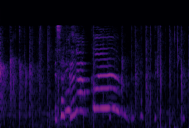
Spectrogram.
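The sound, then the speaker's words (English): Clapping and cheering voices break out at the Gryffindor table right after a student is sorted into Gryffindor. Many quick, sharp claps run throughout, and a bright whooping voice rises above them in the middle. “There's some cheering at the Gryffindor table.”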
